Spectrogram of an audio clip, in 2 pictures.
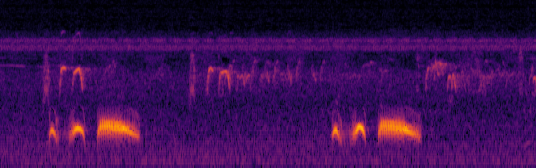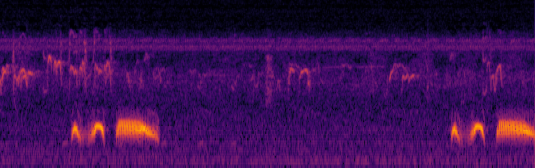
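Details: Spotted dove said to keep cooing for two hours and to be fit for use as a lure repeats its phrase four times, about every three seconds: two short notes and a long burry coo, with twittering birds and a constant high tone.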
